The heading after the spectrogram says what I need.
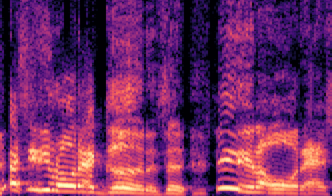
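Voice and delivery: loud, hammed-up put-down; yelled comic dismissal; scornful outburst. Comic deciding she wasn't all that, loud scorn.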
